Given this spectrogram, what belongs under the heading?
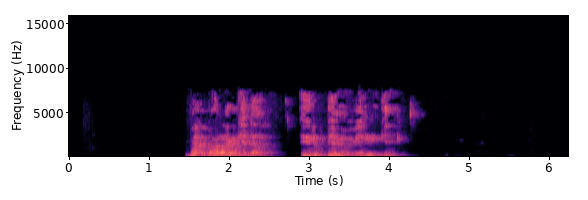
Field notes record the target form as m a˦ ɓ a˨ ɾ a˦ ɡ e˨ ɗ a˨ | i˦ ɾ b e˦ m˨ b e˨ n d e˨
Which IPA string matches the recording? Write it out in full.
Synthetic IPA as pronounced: m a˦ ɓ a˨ ɾ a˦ ɡ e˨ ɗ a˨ | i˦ ɾ b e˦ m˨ w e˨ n ɡ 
